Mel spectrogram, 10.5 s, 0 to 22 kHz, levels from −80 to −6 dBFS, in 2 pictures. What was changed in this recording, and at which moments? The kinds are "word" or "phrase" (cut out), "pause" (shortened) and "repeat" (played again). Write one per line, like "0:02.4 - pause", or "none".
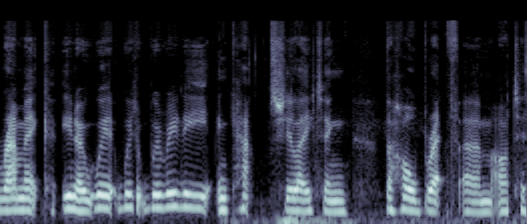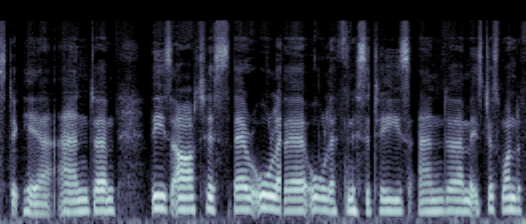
0:00.9 - word
0:02.1 - word
0:04.6 - word
0:05.5 - word
0:07.5 - word
0:08.1 - word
